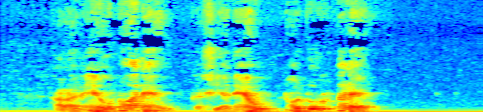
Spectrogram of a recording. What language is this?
Catalan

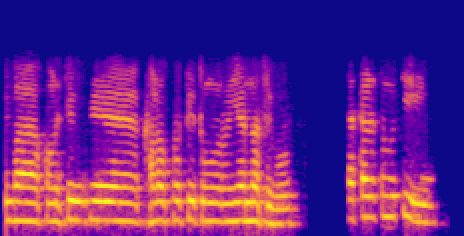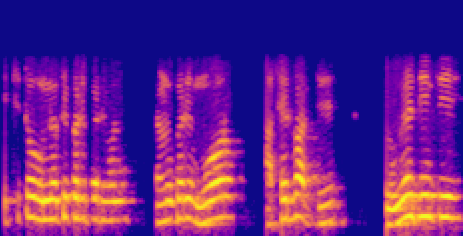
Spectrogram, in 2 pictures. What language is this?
Odia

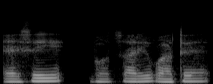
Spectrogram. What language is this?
Hindi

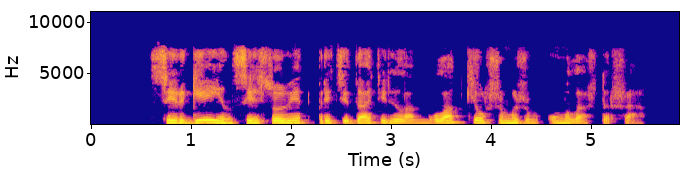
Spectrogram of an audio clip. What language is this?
Mari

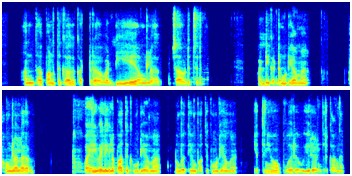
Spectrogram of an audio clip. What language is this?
Tamil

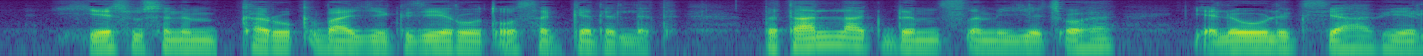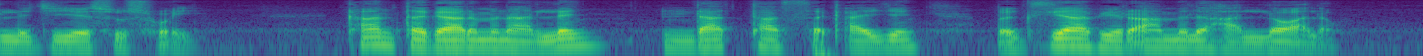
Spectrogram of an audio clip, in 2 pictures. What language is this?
Amharic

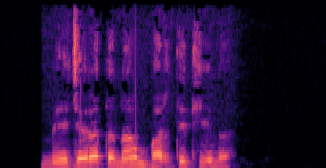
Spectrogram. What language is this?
Phalura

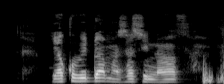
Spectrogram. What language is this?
Ganda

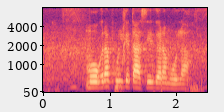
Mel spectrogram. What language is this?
Bhojpuri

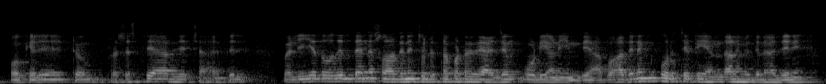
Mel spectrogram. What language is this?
Malayalam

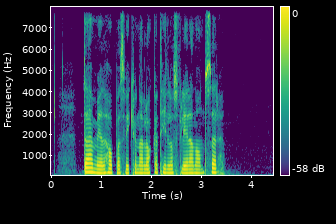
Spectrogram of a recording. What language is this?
Swedish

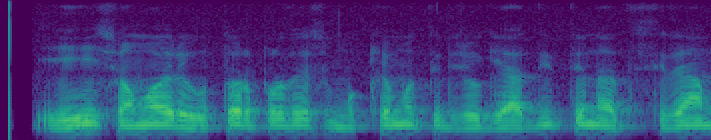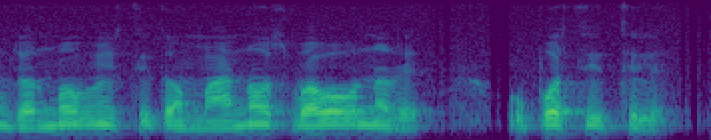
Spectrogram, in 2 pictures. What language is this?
Odia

